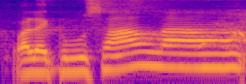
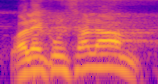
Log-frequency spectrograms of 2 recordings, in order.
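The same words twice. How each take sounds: First: It is said in a soft, sweet voice. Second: It is said in a firm, curt voice.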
